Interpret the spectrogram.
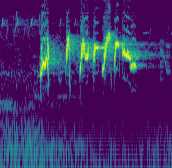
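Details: Red-whiskered bulbul in a brief bright phrase of five or six quick slurred, warbling notes that end in a falling whistle, over faint low background hum.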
